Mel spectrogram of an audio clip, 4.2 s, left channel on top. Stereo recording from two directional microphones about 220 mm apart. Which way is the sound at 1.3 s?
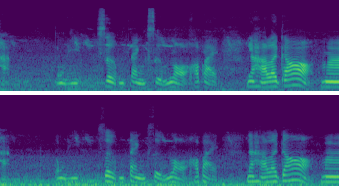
25° left (ahead or behind).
